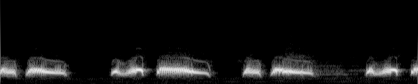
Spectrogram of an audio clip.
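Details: Spotted dove cooing in the thổ sấm style, rapid two-note phrases of a short note plus a longer downward-sliding coo, repeated four times with short gaps.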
